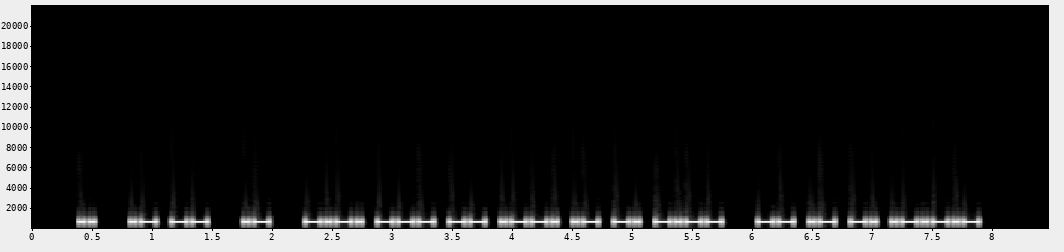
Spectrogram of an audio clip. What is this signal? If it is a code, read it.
Morse code, heard as a keyed tone, about 28 wpm, 700 Hz. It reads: I AM A COMPANY MAN.
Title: Sentences from Top 1000 Words - Review Part 3 - 28wpm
